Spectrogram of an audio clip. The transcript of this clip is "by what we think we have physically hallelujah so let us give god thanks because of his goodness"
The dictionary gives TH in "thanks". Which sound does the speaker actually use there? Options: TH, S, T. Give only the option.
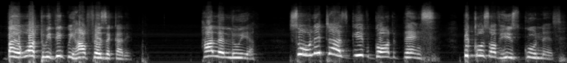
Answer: TH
